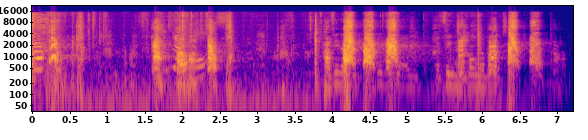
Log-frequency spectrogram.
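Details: Staffy cross Rottweiler bitch angrily barking at a suitcase inside a house, set off by its handle sliding up and down: loud, rough barks in clusters of two to four, pausing briefly between groups, amid a woman's laughing commentary.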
